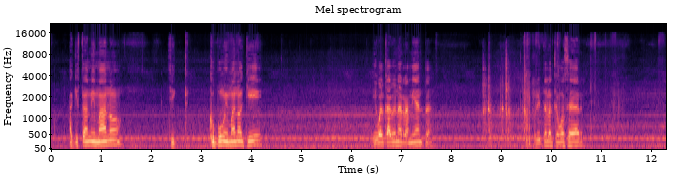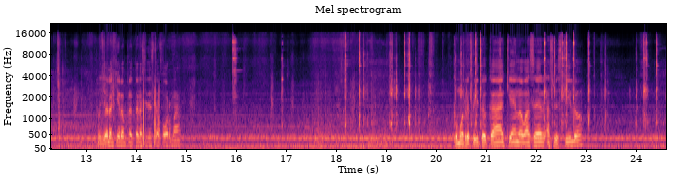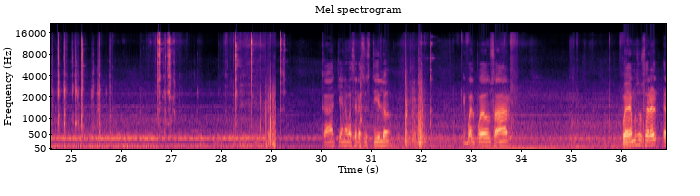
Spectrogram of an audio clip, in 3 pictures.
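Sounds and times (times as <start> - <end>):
steady background hum: 0.0 - 36.9.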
